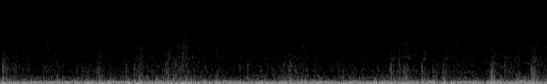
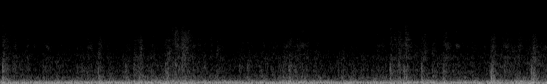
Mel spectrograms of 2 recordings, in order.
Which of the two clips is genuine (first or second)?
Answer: second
